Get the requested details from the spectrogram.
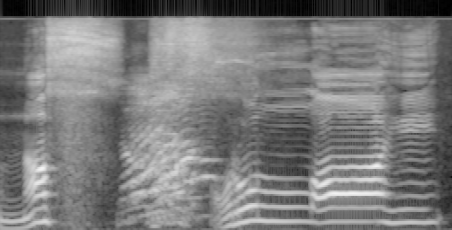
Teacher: রায়ে দাম্মা, লামে তাসদীদ ডবল পড়তে হবে।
